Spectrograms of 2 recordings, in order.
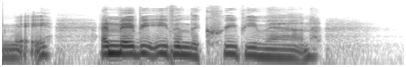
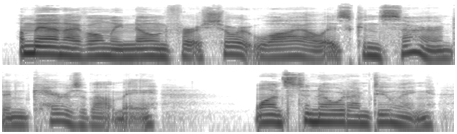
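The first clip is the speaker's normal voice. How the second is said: usual speaking voice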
